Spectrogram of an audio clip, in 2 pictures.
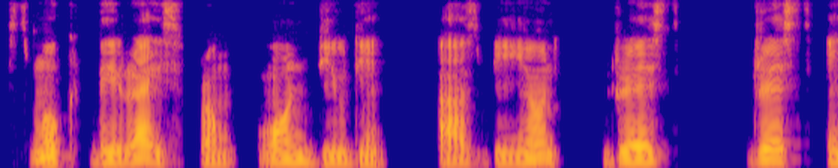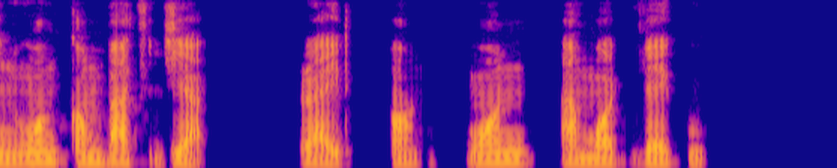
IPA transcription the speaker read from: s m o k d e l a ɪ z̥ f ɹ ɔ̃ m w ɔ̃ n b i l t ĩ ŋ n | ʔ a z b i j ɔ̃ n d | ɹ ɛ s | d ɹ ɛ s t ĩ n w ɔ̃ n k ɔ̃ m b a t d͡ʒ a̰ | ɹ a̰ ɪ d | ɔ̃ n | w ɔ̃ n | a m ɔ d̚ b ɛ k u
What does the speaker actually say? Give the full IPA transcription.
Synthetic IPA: s m o k d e ɹ a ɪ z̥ f ɹ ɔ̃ m w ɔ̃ n b i l d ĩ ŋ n | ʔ a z b i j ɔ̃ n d | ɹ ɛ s | d ɹ ɛ s t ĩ n w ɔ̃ n k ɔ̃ m b a t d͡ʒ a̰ | ɹ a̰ ɪ d | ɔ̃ n | w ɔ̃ n | a m ɔ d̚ v ɛ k u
